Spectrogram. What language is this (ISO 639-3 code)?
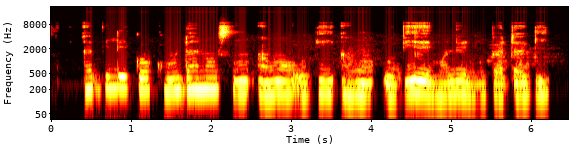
yor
